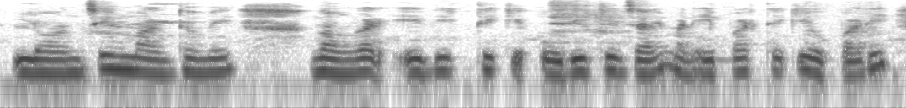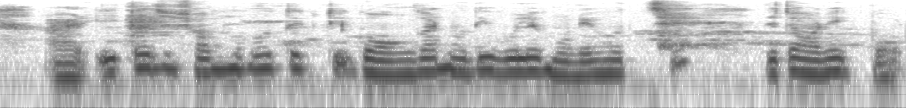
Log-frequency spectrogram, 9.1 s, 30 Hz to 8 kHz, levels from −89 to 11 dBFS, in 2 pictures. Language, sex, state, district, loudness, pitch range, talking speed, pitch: Bengali, female, West Bengal, Dakshin Dinajpur, -26 LUFS, 180-210 Hz, 180 wpm, 195 Hz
